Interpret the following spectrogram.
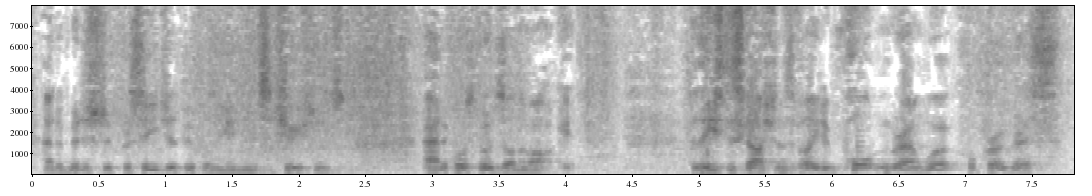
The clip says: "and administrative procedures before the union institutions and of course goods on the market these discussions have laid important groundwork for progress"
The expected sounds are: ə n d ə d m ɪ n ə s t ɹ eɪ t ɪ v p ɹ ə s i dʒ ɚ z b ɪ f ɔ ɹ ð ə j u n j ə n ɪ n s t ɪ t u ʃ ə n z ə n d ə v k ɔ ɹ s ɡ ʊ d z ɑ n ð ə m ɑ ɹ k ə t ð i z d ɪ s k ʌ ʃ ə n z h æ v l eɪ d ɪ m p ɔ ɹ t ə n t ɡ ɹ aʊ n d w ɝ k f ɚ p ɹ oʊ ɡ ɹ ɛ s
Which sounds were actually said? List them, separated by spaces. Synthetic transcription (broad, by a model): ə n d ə d m ɪ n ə s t ɹ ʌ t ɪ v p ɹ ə s i dʒ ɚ z b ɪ f ɔ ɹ ð ə j u n j ə n ɪ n s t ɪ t u ʃ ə n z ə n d ə v k ɔ ɹ s ɡ ʊ d z n ð ə m ɑ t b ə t ð i z d ɪ s k ʌ ʃ ə n z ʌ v l eɪ d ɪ m p ɔ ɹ t n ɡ ɹ aʊ n d w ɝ k f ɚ p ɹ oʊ ɡ ɹ ɛ s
